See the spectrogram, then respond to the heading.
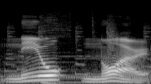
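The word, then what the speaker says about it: Neo-Noir: a WP newnor né que na verdade pronuncia-se neonohare alguma coisa assim no ar essa daqui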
